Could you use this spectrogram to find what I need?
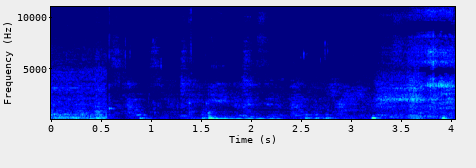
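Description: Juice pours from a carton into a glass.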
